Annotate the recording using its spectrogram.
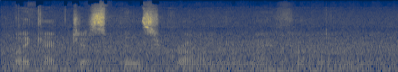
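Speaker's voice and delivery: soft, hushed voice.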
